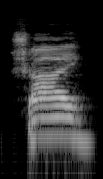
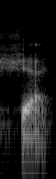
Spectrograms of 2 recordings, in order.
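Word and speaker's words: Shai: Aye, It's aye, Shay, aye. not Shy. Thunder fans have known this for years. It is Shay.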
